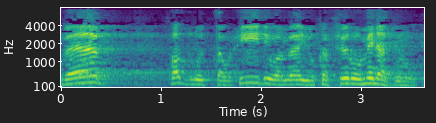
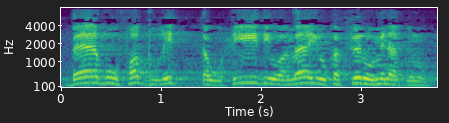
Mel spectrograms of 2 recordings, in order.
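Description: First: The word baab ends with no vowel. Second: The word baab ends with a short -u. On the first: It only counts the chapter and has no grammatical case. "على سبيل تعداد الأبواب تسكن" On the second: It is the predicate of an omitted subject, joined to what follows. "وتركه"

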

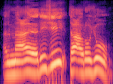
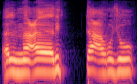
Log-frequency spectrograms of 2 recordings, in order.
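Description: First: The jeem sound is pronounced before the taa. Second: The jeem is dropped and the taa is doubled.

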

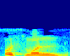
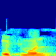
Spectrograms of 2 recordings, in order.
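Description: First: The first vowel is a 'u' sound. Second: The first vowel is an 'i' sound. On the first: "dengan dhammah hamzah dan kasrahnya usmun dan ismun" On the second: "dengan dhammah hamzah dan kasrahnya usmun dan ismun"

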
